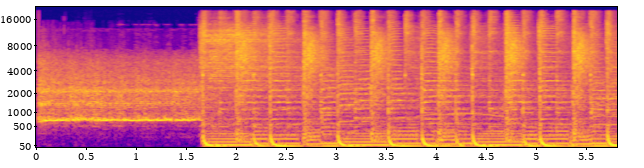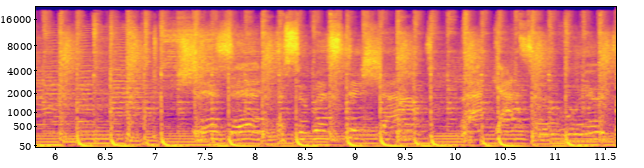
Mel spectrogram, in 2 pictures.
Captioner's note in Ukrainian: оплески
